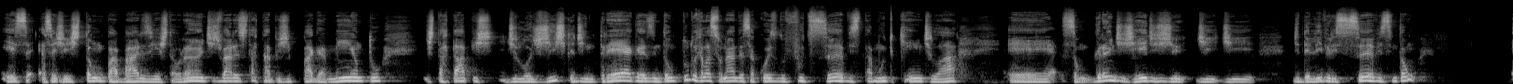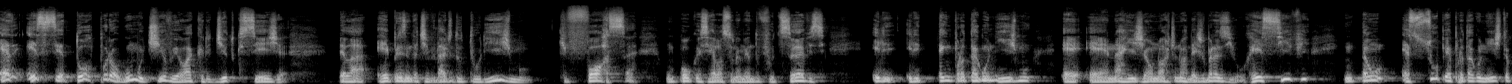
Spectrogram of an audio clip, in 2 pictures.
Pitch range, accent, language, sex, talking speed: 120-160 Hz, Brazilian, Portuguese, male, 145 wpm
